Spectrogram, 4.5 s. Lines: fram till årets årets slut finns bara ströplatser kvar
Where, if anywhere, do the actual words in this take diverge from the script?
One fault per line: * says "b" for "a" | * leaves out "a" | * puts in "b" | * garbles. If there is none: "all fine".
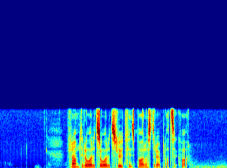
all fine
